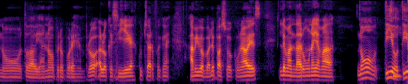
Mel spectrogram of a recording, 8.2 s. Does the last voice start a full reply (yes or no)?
no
